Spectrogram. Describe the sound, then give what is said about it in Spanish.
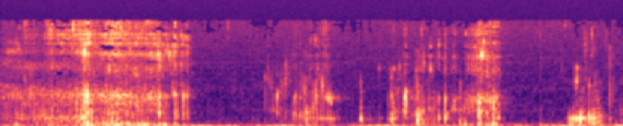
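Quiet mouth sounds of someone sipping water: a few wet slurps and gulping swallows in irregular bursts, with no talking. “Voy a hacer un sorbito de agua porque me lo merezco.”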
